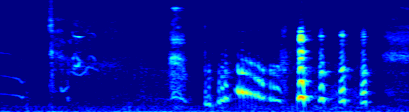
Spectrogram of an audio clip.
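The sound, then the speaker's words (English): A large black cat vocalises with a string of short, rising meows and chirps, ending in a few quick, clipped calls. No one speaks. “Max is our special guest on this week's on this episode. He is a large black cat with a lot of opinions about film.”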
